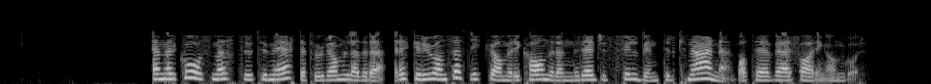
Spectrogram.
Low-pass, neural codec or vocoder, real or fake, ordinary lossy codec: 10.8 kHz; none; real; AAC, 16 kbps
